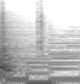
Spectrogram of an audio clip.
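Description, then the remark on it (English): A wooden cidery door swings shut with a solid, low thunk, then a quick latch click and a brief resonant ring fading out. No one speaks. “Yellowfly led the others into the sweet-smelling cidery proper, closing the door behind them”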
